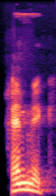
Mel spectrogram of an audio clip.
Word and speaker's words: Khimik: Khimik. On dit, ça s'écrit Khimik, mais moi je parle pas l'Inuktitut, mais en Inuktitut on dit Khimik. Et donc Khimik, ouais. Comme en arabe.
